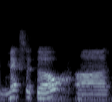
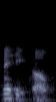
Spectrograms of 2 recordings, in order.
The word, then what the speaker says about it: Mexico: The other was to remind people that although it's silent in the word that it's pronounced, there is a X in Mexico.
